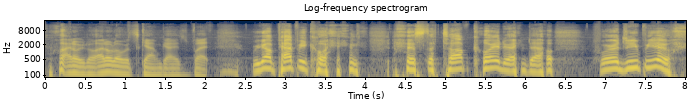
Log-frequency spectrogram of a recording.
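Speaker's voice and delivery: laughing while talking. Reading out the top coin for GPU mining, laughing while talking. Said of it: "I can't stop".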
